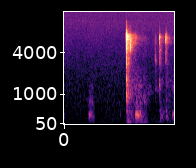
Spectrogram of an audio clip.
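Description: A computer mouse clicks in a quiet room: one faint click, then a sharp close cluster of clicks followed by a few lighter taps, each short and separated by silence.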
